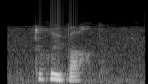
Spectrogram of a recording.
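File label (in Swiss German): "rubarb", Alsatian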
